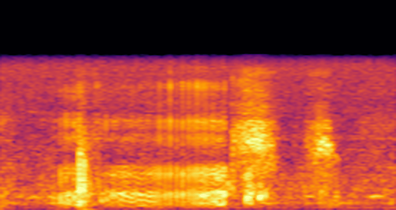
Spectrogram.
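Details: Dad snoring, keeping mom awake: loud rattling, fluttering snore on one breath in, followed by short wheezy snorts.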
